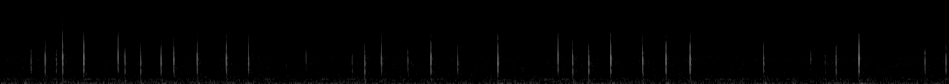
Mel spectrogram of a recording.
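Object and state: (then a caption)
Paperback book tapped with nails. Long acrylic nails tap and scratch the cover of a thick, solid "Lady Midnight" paperback book lying flat. About 32 crisp, bright, very short clicks sound at an irregular pace over a faint, quiet background hiss, and each one dies away almost instantly.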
